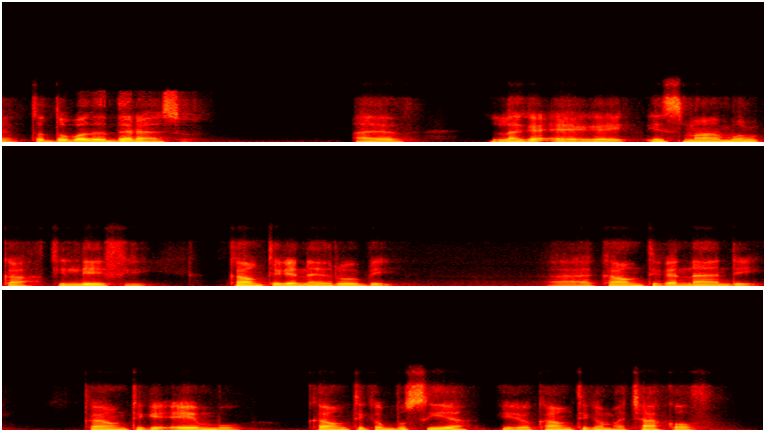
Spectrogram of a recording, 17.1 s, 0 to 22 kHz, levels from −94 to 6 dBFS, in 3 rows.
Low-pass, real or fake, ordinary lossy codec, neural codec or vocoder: 7.2 kHz; fake; Opus, 16 kbps; codec, 16 kHz, about 1 kbps, DyCAST, with the encoder's durations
